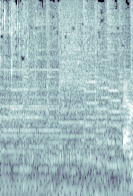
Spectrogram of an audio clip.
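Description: Background music over a thin stream of water trickling from a watering can into a plastic flower pot. A voice starts near the end.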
